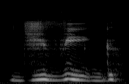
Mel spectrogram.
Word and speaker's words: dźwig: Dźwig, dźwig, dźwig. So, although we haven't gone through all consonants yet, W in Polish is pronounced always as V.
